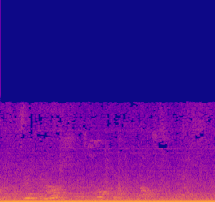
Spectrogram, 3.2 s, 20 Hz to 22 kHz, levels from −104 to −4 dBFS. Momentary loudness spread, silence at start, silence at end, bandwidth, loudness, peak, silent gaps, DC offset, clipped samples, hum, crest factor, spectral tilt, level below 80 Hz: 1 LU; 0 s; 0 s; 10.5 kHz; -31 LUFS; -20 dBFS; none; under 0.1%; under 0.1%; none; 10 dB; -8 dB/octave; -42 dBFS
